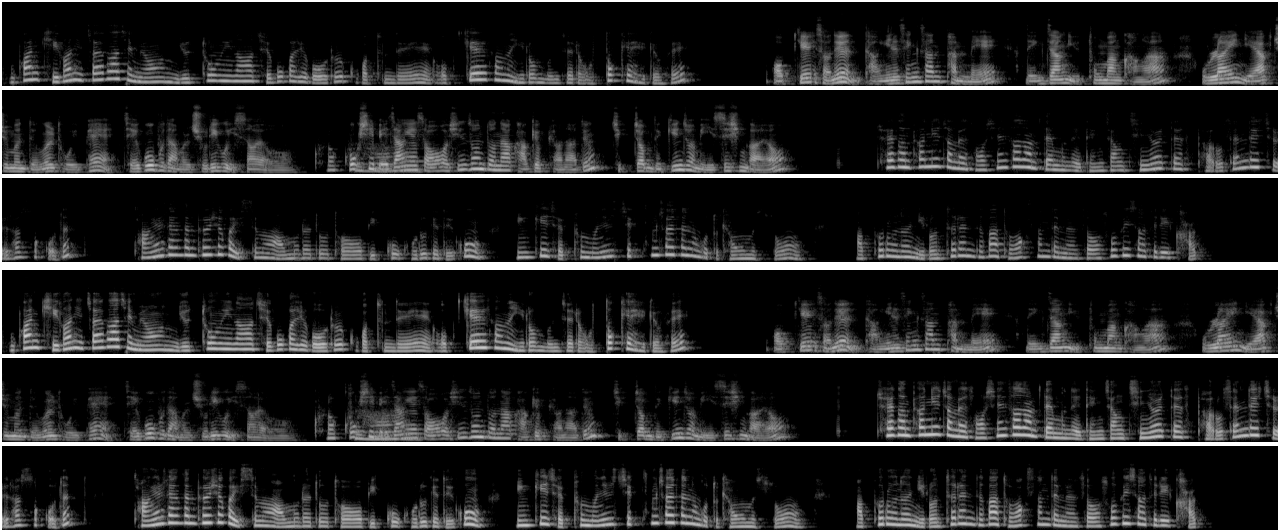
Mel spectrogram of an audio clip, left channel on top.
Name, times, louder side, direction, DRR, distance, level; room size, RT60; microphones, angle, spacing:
voice 1, 0.2-3.4 3.7-6.8 16.0-16.9 21.5-26.2 26.8-30.3 30.7-33.5 34.1-37.5, right 5 dB, 85° right, 0.4 m, -25 dB
voice 2, 7.7-9.9 10.2-15.7 16.2-20.6, left 2 dB, 90° left, 1.0 m, -29 dB
9.4 x 5.5 x 3.8 m
head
